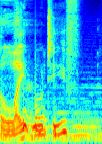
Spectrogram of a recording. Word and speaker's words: leitmotif: A leitmotif? – Yeah.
